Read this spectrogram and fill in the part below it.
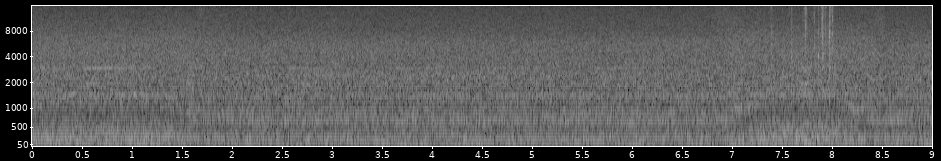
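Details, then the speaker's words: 2.34 L flex-fuel car with G30-770 turbo and Link G4x ECU, fuel tank low with ethanol temperature reading 46 °C: steady low hum and even hiss of the fuel pump running, though fuel pressure later still reads none. "The fuel pump is running. I hear it running."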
